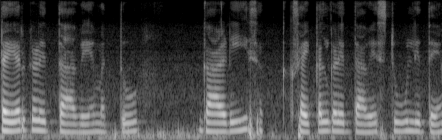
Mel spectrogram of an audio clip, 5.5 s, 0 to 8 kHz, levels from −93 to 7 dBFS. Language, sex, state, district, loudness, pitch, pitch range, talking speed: Kannada, female, Karnataka, Koppal, -22 LUFS, 185 Hz, 160-195 Hz, 100 wpm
